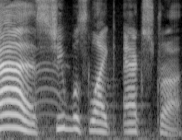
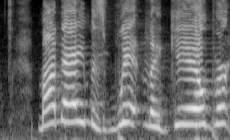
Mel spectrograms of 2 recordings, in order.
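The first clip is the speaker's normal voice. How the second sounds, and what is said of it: Exaggerated Southern accent impression. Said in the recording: “accent alone was fingernails on a chalkboard ... she has a slight Southern accent, but she, you know, played it up overly for this role ... It was too much ... hearing you say it like that”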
